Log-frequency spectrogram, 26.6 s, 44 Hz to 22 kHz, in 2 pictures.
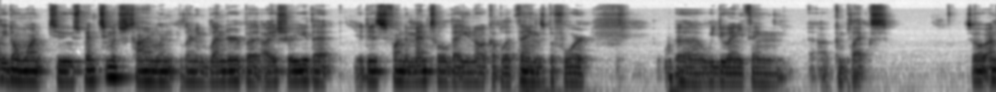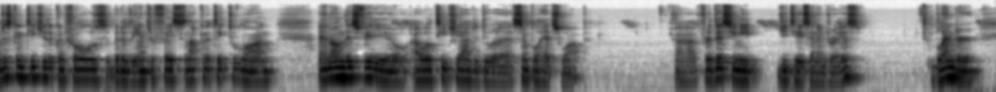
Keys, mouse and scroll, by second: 1.4-2.0 scroll up 1, 2.3 middle click, 5.5 middle click, 10.3 middle click, 21.5-22.0 scroll down 1, 22.1 middle click.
